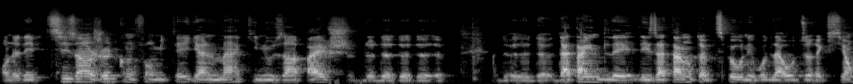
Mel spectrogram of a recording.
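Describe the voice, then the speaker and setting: A man with a Quebec accent, medium pitch, bright, sharp tone, ordinary pitch variation and moderate pace. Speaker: business development manager. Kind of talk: webinar presentation.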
